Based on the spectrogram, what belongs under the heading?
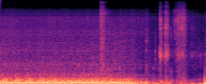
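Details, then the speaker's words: Ford Sierra (Merkur) at idle with ignition timing completely out: deep uneven rumble with slight hiccup, running rich with fuel smell. "it runs a little rough it has a little hiccup kind of sounds like um and it's definitely running rich you smell gas"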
